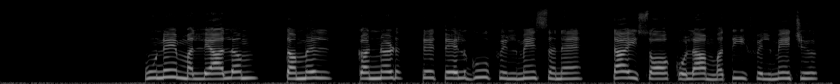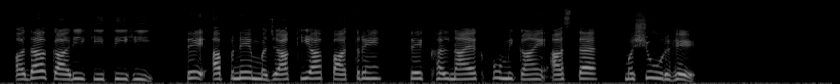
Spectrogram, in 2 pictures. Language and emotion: Dogri, neutral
